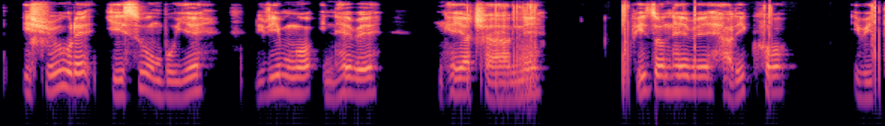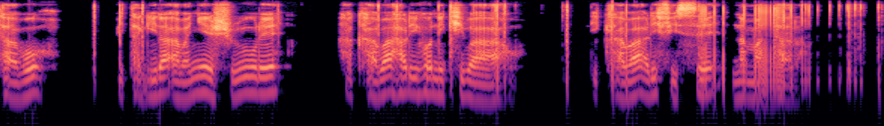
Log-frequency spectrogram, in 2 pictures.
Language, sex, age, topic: Rundi, male, 36-49, education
